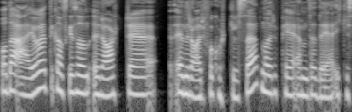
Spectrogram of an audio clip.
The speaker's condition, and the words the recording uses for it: No condition.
